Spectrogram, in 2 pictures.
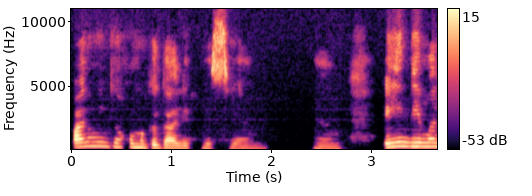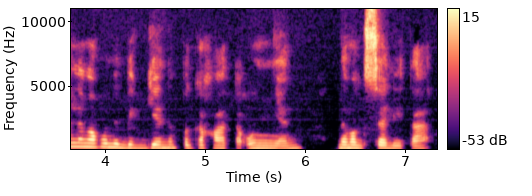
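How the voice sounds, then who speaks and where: A woman's voice: medium pitch, expressive, normal speed, mellow, slightly rough, dry recording. A woman voicing a bitter jilted client who vents aggrieved complaints at her tarot reader in Taglish.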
